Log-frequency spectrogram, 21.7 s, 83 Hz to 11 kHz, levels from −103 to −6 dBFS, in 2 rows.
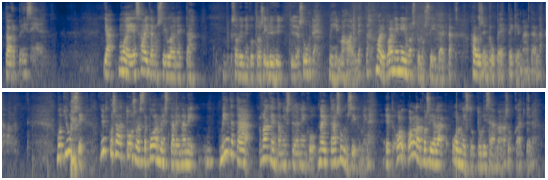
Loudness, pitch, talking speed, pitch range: -34 LUFS, 195 Hz, 140 wpm, 175-220 Hz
